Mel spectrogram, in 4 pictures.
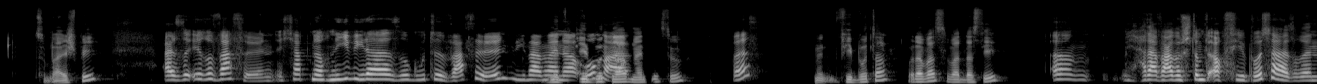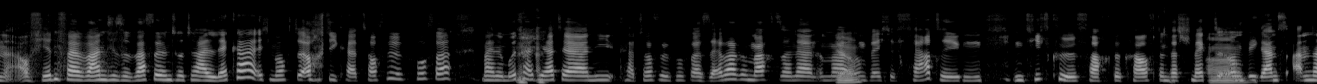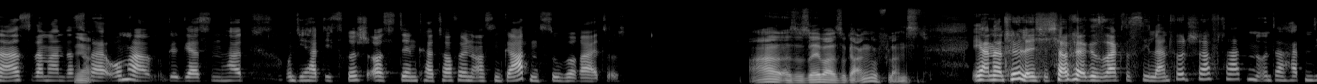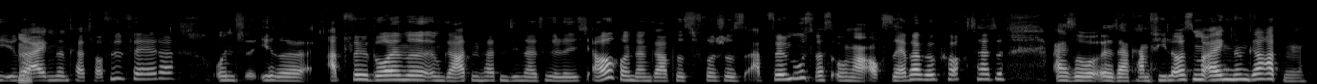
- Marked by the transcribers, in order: tapping; other background noise; distorted speech; laughing while speaking: "auch"; chuckle; laughing while speaking: "habe ja"
- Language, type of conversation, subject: German, podcast, Welche Bedeutung hatten Großeltern beim gemeinsamen Essen?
